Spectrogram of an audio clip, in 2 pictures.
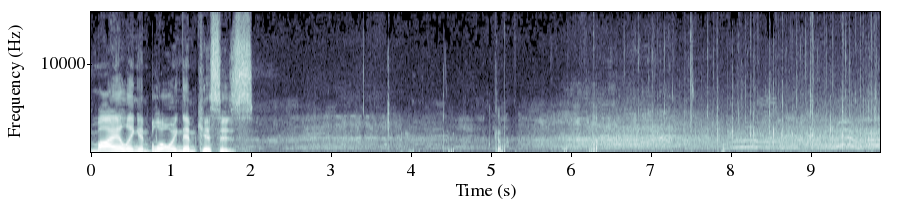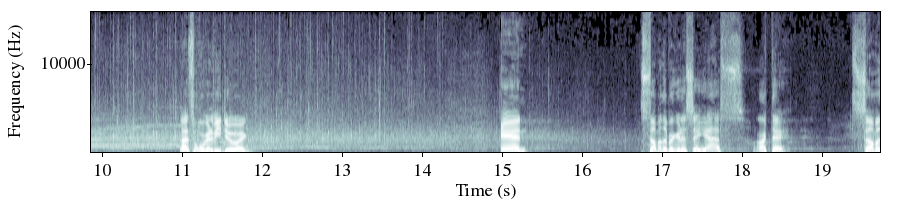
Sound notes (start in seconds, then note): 6.6 laughter; 7.7 applause; 12.3 applause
